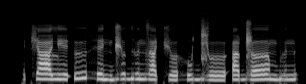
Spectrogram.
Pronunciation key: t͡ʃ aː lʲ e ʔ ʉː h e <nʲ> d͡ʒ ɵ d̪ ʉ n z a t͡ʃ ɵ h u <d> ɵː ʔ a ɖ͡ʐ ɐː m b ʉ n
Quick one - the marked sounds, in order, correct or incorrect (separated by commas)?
correct, incorrect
